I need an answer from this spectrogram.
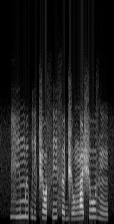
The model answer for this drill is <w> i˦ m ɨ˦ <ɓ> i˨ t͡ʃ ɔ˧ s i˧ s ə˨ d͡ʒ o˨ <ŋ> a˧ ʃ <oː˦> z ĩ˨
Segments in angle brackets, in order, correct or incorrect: incorrect: ɣ, correct, correct, correct

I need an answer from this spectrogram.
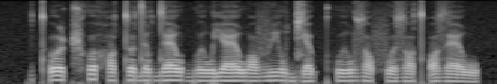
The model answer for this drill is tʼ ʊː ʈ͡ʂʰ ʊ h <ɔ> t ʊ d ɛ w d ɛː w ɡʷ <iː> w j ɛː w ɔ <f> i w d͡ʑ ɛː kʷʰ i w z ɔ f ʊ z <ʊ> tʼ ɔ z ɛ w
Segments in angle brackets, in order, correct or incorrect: correct, correct, incorrect: v, incorrect: ɔ

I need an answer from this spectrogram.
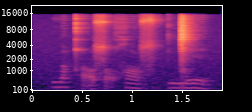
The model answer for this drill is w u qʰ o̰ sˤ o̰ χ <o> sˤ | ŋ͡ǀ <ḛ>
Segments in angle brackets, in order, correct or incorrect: incorrect: ɔ, incorrect: e

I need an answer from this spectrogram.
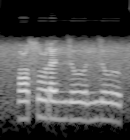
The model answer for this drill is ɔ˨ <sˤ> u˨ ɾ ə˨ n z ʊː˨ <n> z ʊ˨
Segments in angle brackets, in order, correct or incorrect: correct, correct

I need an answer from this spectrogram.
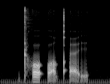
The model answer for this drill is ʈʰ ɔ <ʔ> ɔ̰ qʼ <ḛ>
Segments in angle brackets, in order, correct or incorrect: correct, correct

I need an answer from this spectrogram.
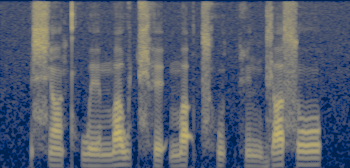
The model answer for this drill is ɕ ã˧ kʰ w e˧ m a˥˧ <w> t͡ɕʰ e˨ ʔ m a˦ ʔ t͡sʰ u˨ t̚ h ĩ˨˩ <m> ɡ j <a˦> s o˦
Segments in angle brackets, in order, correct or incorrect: correct, incorrect: n, incorrect: a˥˧

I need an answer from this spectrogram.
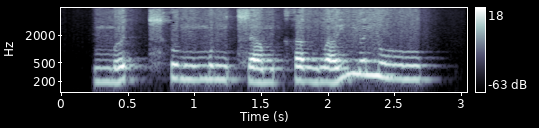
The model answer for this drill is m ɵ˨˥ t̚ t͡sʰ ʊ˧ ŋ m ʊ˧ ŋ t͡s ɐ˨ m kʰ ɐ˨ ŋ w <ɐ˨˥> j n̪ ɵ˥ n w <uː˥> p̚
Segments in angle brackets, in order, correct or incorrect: correct, incorrect: uː˧

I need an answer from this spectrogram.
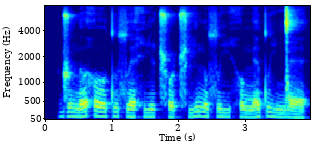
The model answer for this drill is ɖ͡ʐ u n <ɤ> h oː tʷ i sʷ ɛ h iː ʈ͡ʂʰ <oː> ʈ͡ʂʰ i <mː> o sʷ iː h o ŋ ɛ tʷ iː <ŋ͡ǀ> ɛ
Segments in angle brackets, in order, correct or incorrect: correct, incorrect: o, incorrect: n, correct

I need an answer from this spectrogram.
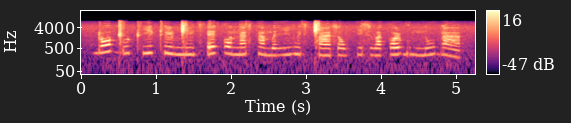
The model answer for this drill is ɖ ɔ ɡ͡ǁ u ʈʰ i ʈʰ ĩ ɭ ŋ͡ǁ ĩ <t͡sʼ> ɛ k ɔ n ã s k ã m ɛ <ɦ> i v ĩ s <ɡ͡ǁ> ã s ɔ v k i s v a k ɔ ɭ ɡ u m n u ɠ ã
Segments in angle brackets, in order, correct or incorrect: correct, correct, incorrect: ǁ

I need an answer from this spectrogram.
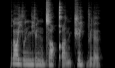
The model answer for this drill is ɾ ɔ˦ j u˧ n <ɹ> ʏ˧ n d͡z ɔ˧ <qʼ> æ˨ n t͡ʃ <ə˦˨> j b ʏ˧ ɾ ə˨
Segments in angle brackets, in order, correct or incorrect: incorrect: j, correct, correct

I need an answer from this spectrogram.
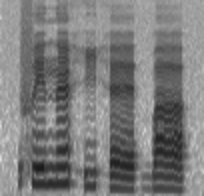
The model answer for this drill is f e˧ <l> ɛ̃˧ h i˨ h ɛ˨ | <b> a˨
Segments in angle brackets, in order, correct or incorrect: incorrect: n, correct

